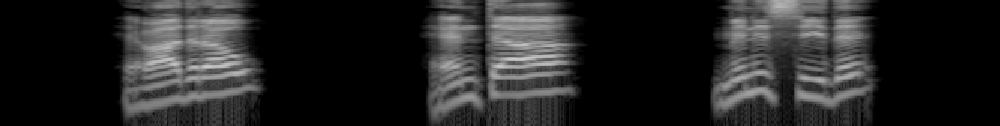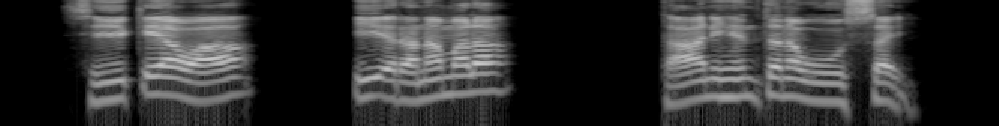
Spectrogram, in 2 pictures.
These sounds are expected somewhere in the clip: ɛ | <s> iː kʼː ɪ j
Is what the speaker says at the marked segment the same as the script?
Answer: yes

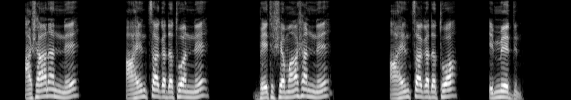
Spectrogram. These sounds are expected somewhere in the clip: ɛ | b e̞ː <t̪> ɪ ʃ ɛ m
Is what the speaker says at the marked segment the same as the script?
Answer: yes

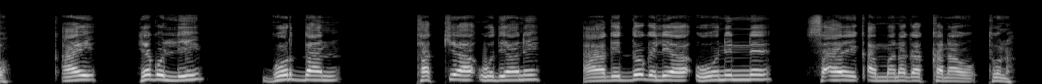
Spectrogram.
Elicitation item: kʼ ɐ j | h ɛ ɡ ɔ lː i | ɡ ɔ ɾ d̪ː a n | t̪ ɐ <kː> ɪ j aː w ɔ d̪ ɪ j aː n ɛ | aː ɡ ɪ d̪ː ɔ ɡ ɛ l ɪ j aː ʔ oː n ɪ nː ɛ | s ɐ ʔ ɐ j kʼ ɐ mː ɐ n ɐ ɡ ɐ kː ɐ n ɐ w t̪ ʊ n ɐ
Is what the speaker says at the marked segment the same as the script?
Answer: yes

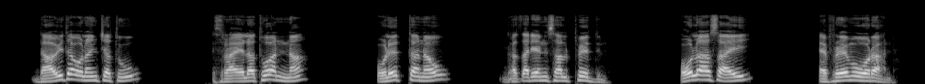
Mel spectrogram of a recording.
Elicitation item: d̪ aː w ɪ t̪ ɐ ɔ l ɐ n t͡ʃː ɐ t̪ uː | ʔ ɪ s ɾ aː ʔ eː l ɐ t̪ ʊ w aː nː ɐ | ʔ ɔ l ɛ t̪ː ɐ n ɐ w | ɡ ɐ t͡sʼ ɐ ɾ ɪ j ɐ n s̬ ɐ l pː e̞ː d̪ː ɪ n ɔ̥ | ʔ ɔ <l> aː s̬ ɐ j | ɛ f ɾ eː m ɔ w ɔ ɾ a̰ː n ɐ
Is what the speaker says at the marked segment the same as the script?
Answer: yes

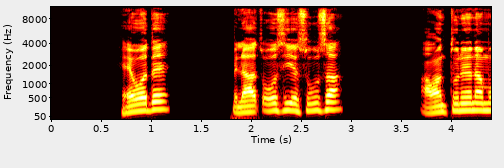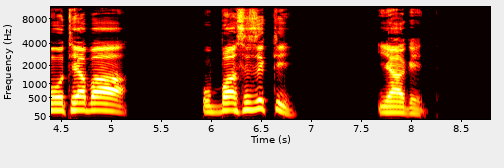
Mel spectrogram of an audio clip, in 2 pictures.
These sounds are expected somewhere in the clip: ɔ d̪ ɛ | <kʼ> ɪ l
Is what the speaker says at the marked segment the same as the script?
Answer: no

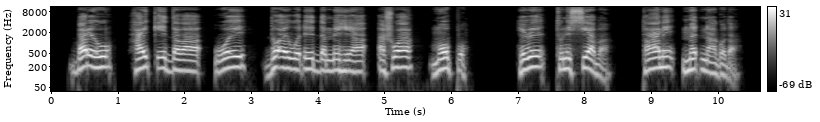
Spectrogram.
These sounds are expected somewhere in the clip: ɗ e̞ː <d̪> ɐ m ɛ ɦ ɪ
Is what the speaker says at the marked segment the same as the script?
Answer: no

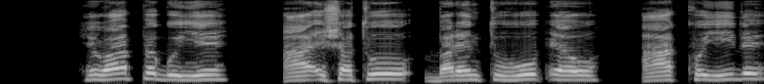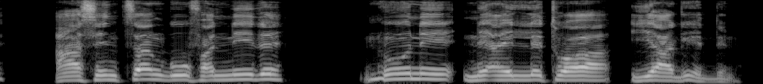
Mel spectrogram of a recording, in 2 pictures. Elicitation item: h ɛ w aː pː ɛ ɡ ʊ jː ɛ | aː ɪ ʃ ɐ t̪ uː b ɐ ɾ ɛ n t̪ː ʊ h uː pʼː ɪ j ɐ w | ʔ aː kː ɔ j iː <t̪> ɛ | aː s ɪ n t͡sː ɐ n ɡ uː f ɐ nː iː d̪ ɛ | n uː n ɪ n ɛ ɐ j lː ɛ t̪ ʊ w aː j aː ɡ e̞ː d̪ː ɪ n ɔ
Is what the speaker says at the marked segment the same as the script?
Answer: no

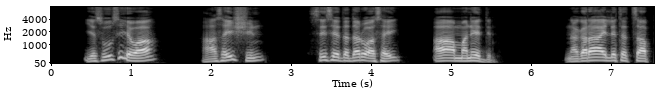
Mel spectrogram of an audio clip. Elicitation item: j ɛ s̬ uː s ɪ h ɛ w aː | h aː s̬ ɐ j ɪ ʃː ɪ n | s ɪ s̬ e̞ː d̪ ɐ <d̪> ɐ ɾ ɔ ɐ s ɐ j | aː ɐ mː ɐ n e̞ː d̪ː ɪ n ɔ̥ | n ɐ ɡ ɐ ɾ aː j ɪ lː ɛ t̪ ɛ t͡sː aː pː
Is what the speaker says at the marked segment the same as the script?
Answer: yes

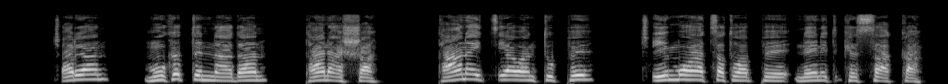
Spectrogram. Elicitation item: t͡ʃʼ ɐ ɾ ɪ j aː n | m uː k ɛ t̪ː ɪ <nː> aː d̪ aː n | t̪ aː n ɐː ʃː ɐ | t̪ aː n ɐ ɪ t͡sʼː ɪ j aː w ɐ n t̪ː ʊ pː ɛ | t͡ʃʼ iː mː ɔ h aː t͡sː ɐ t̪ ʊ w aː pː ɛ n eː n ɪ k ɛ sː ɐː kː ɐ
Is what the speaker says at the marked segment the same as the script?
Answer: yes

